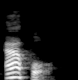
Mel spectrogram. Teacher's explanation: we have a higher tone of the app part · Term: emphasis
